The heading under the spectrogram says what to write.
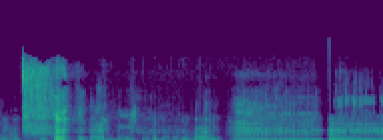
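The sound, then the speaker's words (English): A voice close to the microphone imitates a man breathing heavily into a microphone: a burst of rough huffs followed by two long, groaning breaths, loud and deliberately exaggerated. “he was breathing in the microphone really heavy. The whole episode was like fucking Darth Bear”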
